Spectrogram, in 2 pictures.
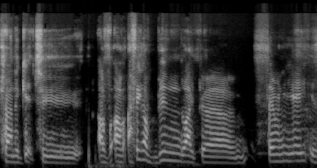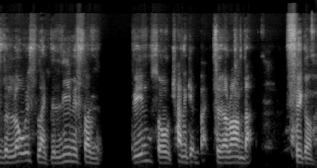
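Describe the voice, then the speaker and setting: Moderate pace and ordinary pitch variation from a man, pitched fairly high. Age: 30s. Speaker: caller. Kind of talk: casual chat. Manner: halting.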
